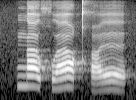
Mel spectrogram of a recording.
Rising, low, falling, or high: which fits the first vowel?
falling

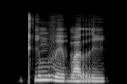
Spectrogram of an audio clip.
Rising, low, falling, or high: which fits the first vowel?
high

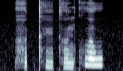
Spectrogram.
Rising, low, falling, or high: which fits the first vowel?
low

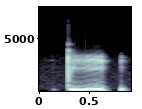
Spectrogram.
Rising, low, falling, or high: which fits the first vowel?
rising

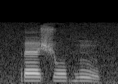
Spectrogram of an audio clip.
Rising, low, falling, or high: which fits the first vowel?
high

